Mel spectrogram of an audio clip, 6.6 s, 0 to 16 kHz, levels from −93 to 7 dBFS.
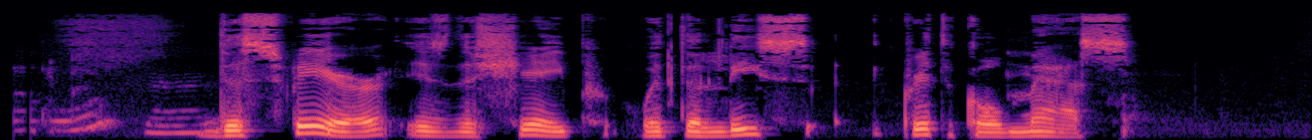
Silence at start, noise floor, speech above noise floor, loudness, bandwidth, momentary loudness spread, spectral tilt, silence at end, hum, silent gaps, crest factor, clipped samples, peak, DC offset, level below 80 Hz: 0.3 s; -70 dBFS; 49 dB; -21 LUFS; 11.5 kHz; 21 LU; -5 dB/octave; 0.9 s; none; none; 18 dB; under 0.1%; -4 dBFS; under 0.1%; -64 dBFS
